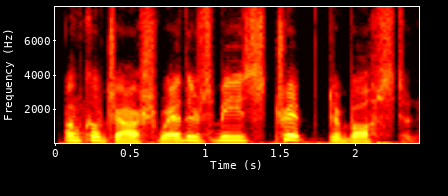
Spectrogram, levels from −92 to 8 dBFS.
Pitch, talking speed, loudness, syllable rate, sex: 180 Hz, 150 wpm, -17 LUFS, 4.7 syllables/s, male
